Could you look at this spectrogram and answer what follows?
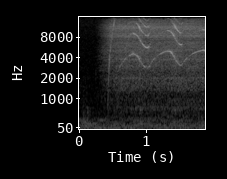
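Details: High-speed dental drill making a depth cut about 1 mm above the gingiva for a PFM crown preparation on a typodont maxillary tooth: shrill high-pitched whine spinning up and changing pitch as it cuts.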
